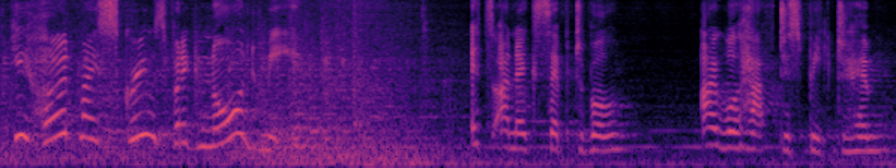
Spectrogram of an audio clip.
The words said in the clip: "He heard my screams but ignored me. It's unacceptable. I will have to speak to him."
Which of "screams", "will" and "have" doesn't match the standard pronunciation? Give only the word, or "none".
have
